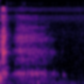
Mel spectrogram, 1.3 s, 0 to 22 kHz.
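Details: One abrupt, loud, harsh cough after a faint low hum and quiet, from a 17-year-old in the UK with COVID-19 whose symptoms began days earlier with a sore throat, recorded in the evening while studying.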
